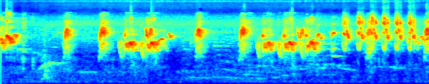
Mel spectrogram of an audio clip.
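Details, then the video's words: Wild sooty-headed bulbul giving short, liquid, bubbling notes, first spaced out and then quickening into a rapid string of clipped chirps toward the end. "Rame Kicau Burung Kutilang"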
